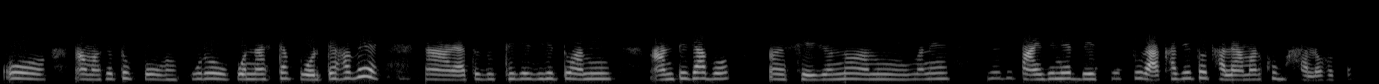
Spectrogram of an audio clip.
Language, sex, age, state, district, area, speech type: Bengali, female, 45-60, West Bengal, Hooghly, urban, conversation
